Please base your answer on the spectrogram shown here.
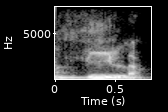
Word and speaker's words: ville: But there are words that don't go with that rule generally. There are not that many. We have ville, city, mille, thousand, tranquille, tranquility. But other than that, we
